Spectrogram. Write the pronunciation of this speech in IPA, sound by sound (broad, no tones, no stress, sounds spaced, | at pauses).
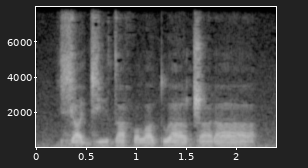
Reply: ʑ a d͡ʑ iː d a h o lˠ a tʷ aː ɖ͡ʐ aː ɾ aː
